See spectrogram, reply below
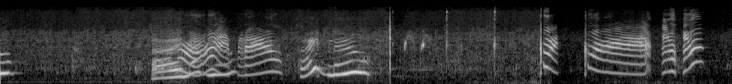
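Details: {'caption': 'Talking Indian ringneck parakeet while basking at home: after a quiet start, wavering nasal speech-like phrases, scattered clicks, and a long sweeping syllable near the end.'}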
